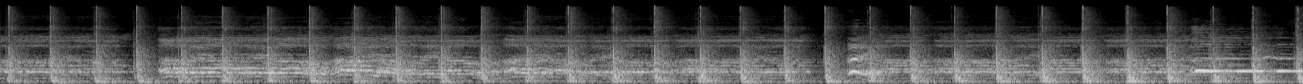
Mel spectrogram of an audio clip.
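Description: Powwow drum group: several men striking a large hide powwow drum together in a steady, even beat of about three strokes a second while singing in unison in high, held notes. The singing breaks briefly a little past eight seconds in and comes back on a high note.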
